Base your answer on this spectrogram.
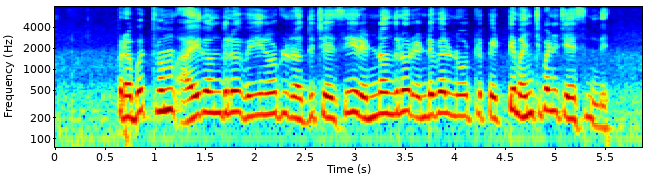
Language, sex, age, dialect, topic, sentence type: Telugu, male, 18-24, Utterandhra, banking, statement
